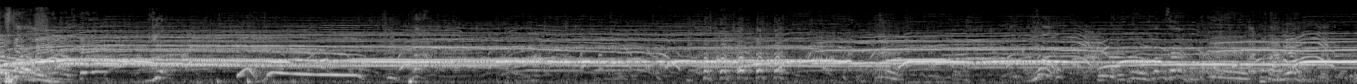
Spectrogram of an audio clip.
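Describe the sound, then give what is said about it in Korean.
Fans who came to an open studio cheer and shout live, not a sound effect, continuously for over ten seconds, a dense, loud wall of overlapping yells and whoops with high-pitched voices rising above the roar, no single speaker standing out. “근데 이게 우리 직접 오픈 스튜디오에 오신 분들이 직접 환호성을 질러 주신 겁니다.”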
